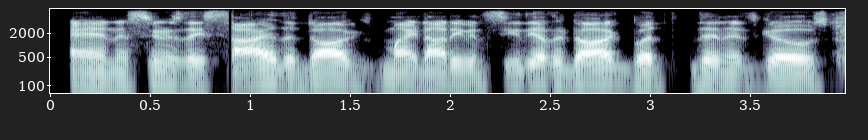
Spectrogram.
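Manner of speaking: ordinary talk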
